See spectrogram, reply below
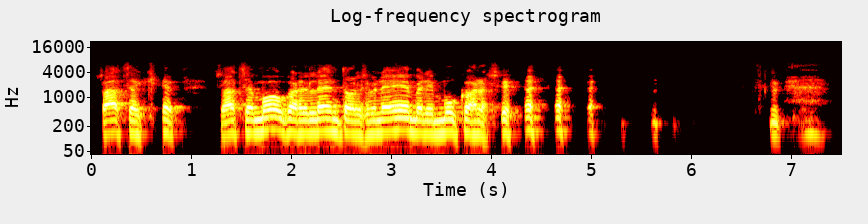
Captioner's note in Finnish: naurua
